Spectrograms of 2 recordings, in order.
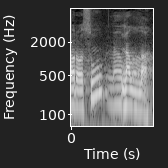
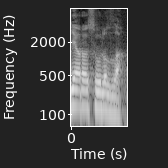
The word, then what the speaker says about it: Ya Rasulallah: blablablabla mengejar Rasulullah enggak Kalau Anda menyampaikannya itu adalah Hadits maka membacanya Ya Rasulallah bukannya Rasulullah gitu ya kemudian yang berikutnya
